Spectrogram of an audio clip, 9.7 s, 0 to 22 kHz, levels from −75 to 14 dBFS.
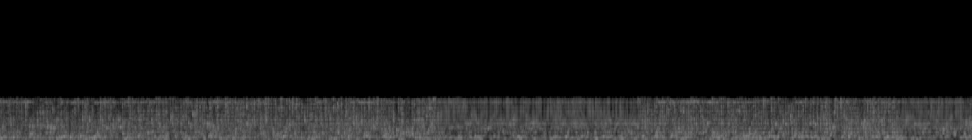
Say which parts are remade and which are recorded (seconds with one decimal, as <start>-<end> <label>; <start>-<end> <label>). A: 0.0-4.4 recorded; 4.4-6.4 remade; 6.4-9.0 recorded; 9.0-9.7 remade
